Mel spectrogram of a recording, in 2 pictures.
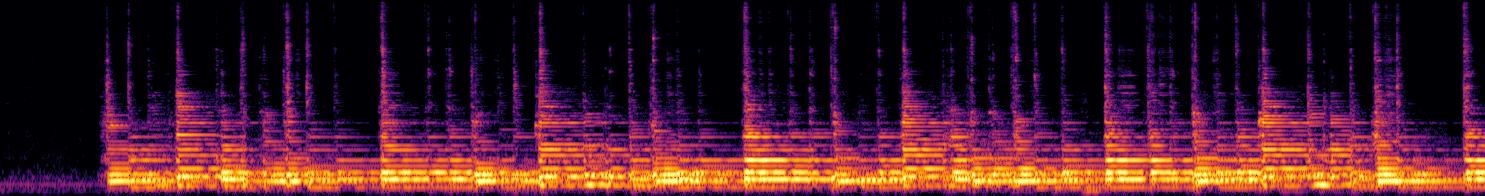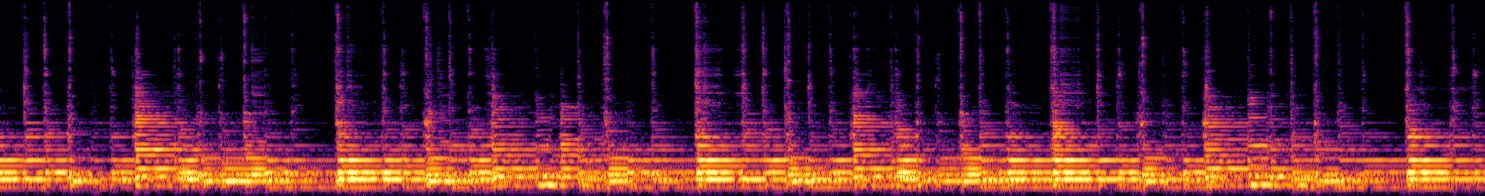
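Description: Gretsch electric guitar strummed in chords, starting suddenly about a second in and carrying on as a steady strummed chord pattern.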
